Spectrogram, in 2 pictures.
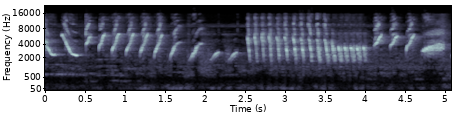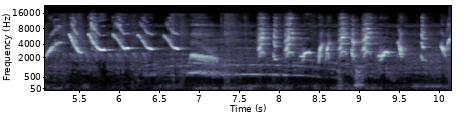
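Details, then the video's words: Energetic Long-tailed shrike song: rapid strings of falling whistled notes, a sustained harsh rattling buzz lasting over a second, then more varied sharp chirps and slurred whistles in quick succession. "Burung pentet gacor"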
